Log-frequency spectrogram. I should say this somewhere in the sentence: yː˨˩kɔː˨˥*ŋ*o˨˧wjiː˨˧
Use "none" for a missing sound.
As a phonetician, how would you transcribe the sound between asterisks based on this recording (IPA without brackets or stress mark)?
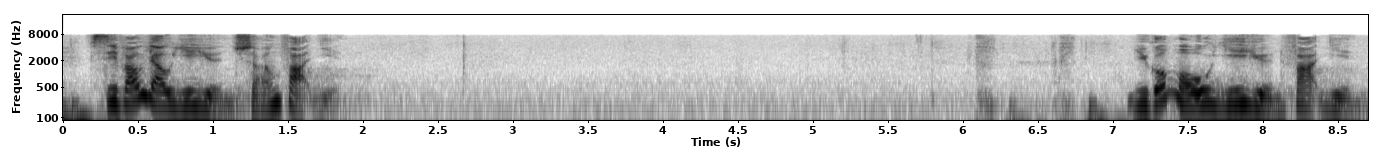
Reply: m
